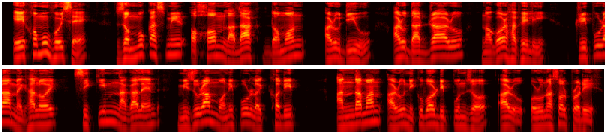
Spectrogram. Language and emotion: Assamese, neutral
